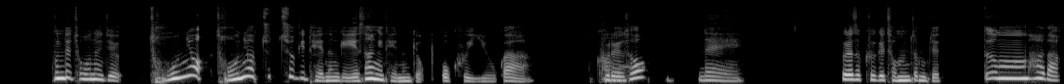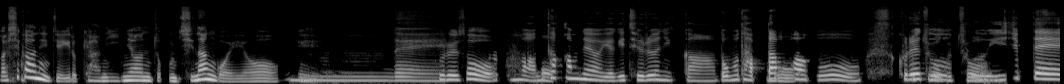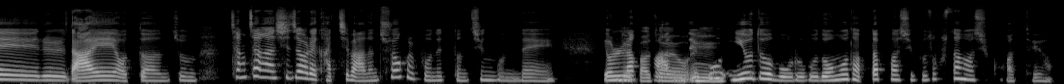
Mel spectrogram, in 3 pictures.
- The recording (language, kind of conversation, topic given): Korean, advice, 친구가 갑자기 연락을 끊고 저를 무시하는 이유는 무엇일까요?
- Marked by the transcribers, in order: other background noise; distorted speech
